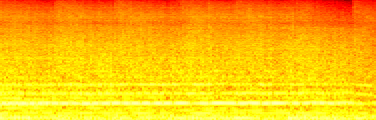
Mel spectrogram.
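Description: Live rock band with electric guitars holding one long, steady final note, the singer's voice sustained over it.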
